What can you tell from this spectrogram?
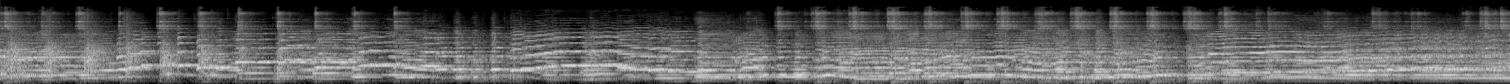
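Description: Clarinet and piano accordion playing a tune together live: the clarinet's melody rises and falls over the accordion's sustained chords, with a steady ticking beat.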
